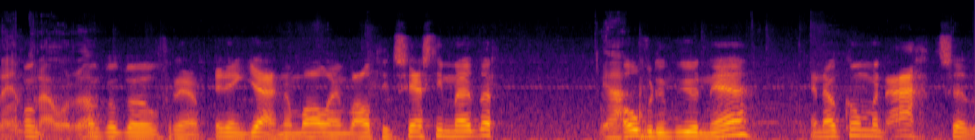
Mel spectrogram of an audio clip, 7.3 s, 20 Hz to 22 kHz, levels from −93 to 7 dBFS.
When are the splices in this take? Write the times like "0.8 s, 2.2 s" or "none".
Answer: 1.6 s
